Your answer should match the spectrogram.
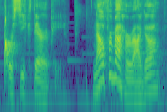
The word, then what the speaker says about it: Mahoraga: Now for Mahoraga, who I will now be calling Makora because that’s the Japanese pronunciation, and because I can’t say the other name without pissing other people off.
